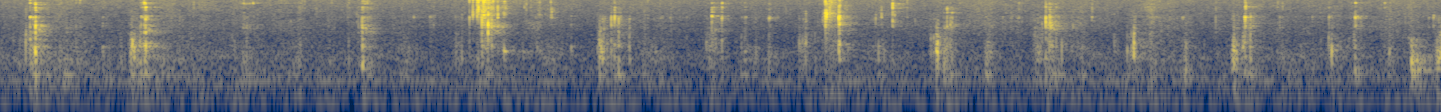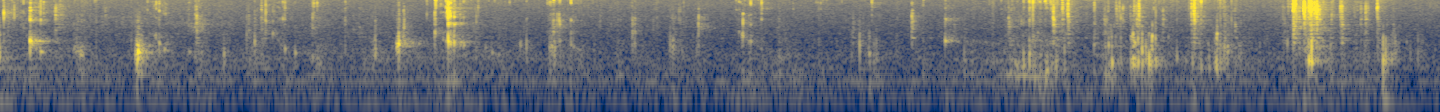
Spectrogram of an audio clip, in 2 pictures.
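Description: Close-up mouth sounds of chewing a thick-filled macaron: soft crunches and wet smacks at irregular intervals. Near the end come sips and swallows of milk.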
